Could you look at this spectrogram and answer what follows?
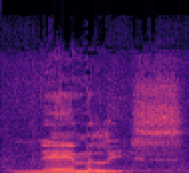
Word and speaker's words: Ngemlis: It's called Ngemlis. Namelis. Okay. Ngemlis. Namelis. You get it, the NG is Namelis.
